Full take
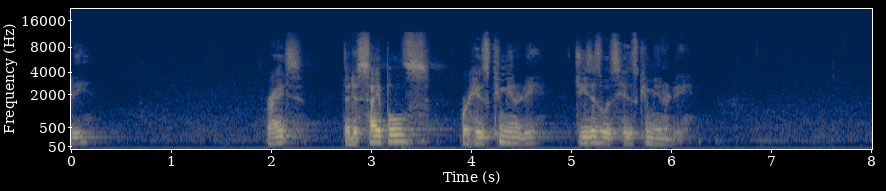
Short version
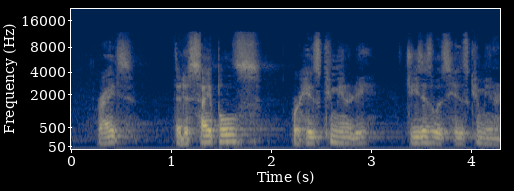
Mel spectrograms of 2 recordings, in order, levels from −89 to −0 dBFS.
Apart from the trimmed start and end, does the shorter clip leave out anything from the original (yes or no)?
no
